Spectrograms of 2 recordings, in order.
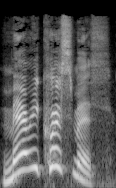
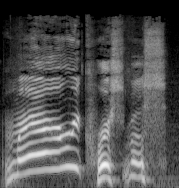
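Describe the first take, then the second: First: High, loud, hearty call; cried greeting. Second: Put-on slow, slurry old pig character; high, drawn-out grandpa greeting; another voice crying out. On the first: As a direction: visitor hailing the house from the door. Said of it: "cried a voice at the door". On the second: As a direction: roll it out slowly as an old pig. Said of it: "cried another voice". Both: A narrator's reading.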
